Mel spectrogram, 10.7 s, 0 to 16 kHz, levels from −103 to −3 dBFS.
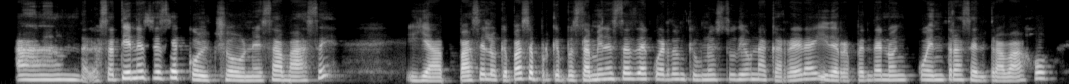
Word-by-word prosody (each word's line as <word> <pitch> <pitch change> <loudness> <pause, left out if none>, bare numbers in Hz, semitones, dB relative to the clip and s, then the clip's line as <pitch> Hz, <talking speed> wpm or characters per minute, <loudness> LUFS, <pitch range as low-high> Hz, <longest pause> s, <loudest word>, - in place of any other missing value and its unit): Ándale. 205 -1 0
O - - -10
sea, 215 -1 -2
tienes 270 0 +4
ese 280 +1 +3
colchón, 190 -3 +1
esa 175 +3 +1
base 185 - -2 0.7
y 170 -1 -7
ya 160 -2 +2
pase 185 +5 +3
lo 210 -2 -1
que 180 - -1
pase. 245 +3 +4
Porque 205 -3 -5
pues 195 -1 -4
también 210 +4 +2
estás 240 0 +1
de 240 - +4
acuerdo 225 -1 -2
en 225 - -3
que 210 - -7
uno 205 +1 -2
estudia 215 +1 -4
una 215 -2 -3
carrera 185 +7 0
y - - -1
de 185 -2 +3
repente 180 +4 -3
no 195 -1 0
encuentras 205 +1 -2
el 175 -2 -1
trabajo 175 +11 -1
205 Hz, 185 wpm, -23 LUFS, 185-225 Hz, 0.7 s, tienes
